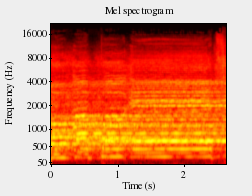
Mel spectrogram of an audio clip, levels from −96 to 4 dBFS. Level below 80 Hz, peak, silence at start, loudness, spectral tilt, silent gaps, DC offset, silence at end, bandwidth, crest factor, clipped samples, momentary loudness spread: -72 dBFS; -8 dBFS; 0 s; -20 LUFS; -1.5 dB/octave; none; under 0.1%; 0 s; 17 kHz; 12 dB; under 0.1%; 2 LU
